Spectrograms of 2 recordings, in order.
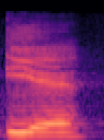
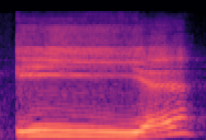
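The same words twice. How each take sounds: First: "إيا" quick, with just one undoubled ya; single short ya. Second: "إيا" with the ya dragged out too long; overlong ya. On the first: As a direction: cut the ya in "إيا" down to one letter. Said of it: "ولا أقول إيا وأجيب ياء واحدة". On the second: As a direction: stretch the ya of "إيا" beyond its measure. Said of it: "لا أقول إيا". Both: Shown as a demonstration.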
